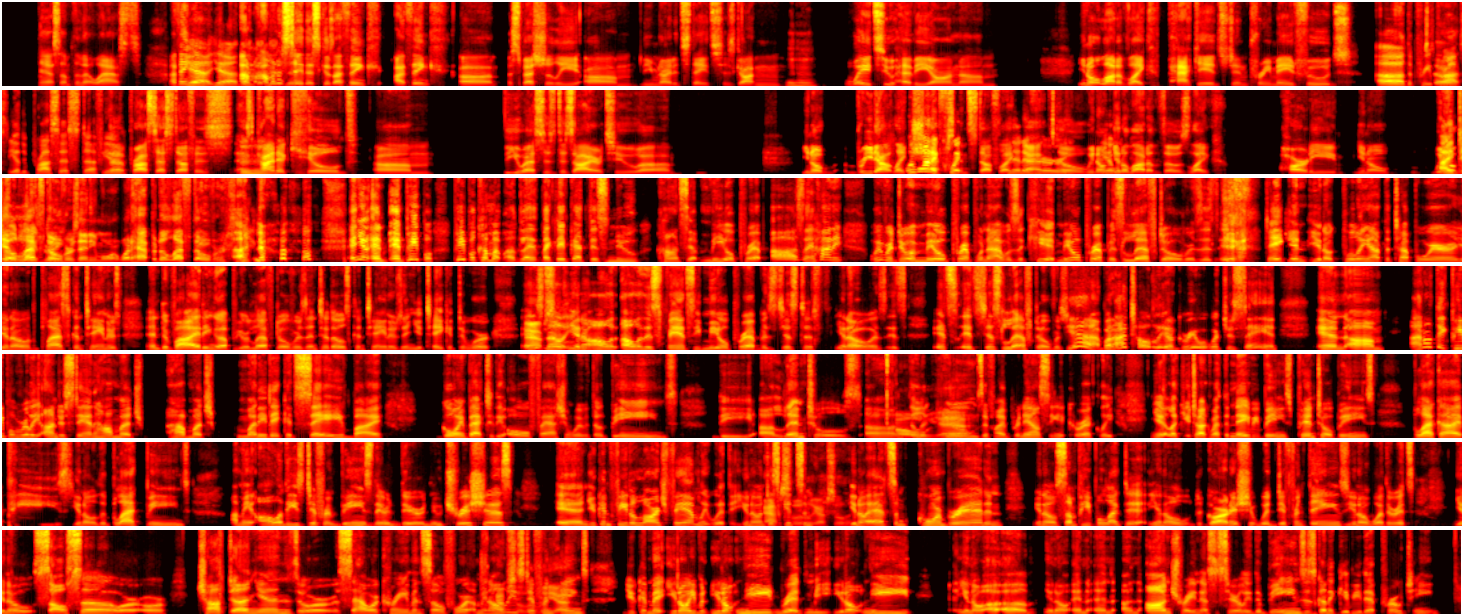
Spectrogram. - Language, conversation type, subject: English, unstructured, What is your favorite comfort food, and why?
- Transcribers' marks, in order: tapping; laughing while speaking: "I know"; chuckle; laughing while speaking: "Yeah"; other background noise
